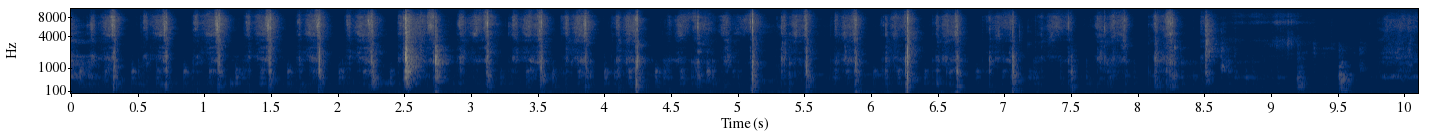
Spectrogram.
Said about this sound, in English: do some more shuffling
